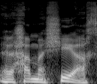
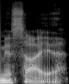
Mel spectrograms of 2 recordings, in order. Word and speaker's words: hamashiach: one in Hebrew and from that we get the angiz pronunciation Messiah because us English-speaking people we can't say words like hamashia right it's too much of a strange so Messiah we smooth it off um now H the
